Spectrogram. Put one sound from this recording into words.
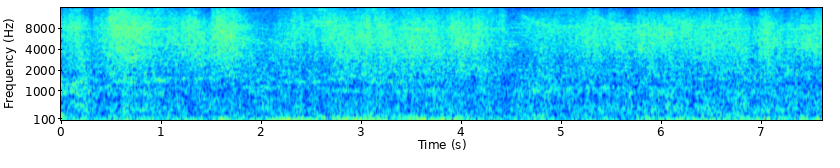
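Game sound effects crackle and blast as magic attacks hit.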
